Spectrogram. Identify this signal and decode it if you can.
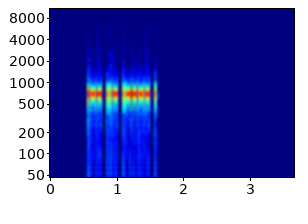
Morse code, heard as a keyed tone, about 51 wpm, 700 Hz. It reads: WU1E
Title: USA Call Signs - 4 Characters - Repeated 3x - 50wpm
